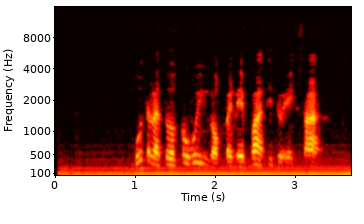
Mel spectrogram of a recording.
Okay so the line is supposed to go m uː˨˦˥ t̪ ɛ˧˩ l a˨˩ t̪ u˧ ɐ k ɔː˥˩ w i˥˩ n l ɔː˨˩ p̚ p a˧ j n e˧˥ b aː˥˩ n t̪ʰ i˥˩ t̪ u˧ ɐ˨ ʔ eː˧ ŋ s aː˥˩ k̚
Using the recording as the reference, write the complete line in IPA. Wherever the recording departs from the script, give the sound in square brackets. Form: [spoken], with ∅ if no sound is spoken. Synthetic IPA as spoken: m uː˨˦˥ t̪ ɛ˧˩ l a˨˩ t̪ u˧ ɐ k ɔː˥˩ w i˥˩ [ŋ] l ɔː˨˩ [k̚] p a˧ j n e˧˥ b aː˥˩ n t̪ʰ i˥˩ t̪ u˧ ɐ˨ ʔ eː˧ ŋ s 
